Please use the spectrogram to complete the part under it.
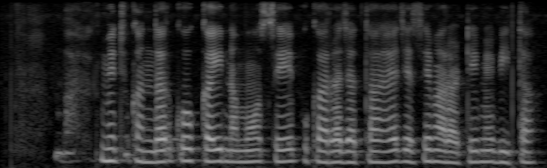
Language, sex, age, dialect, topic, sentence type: Hindi, female, 31-35, Awadhi Bundeli, agriculture, statement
